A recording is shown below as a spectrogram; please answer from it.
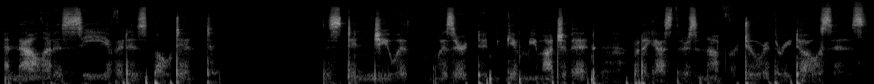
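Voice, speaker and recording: A spiteful, scheming old witch, acted by a woman mutters under her breath in whispered role-play. The storybook crone speaks in a very bright, breathy whisper. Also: normal speed. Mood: scheming, eager.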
